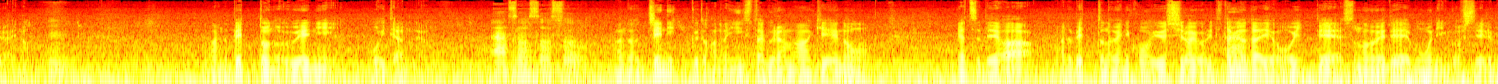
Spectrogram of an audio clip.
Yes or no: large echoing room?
no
